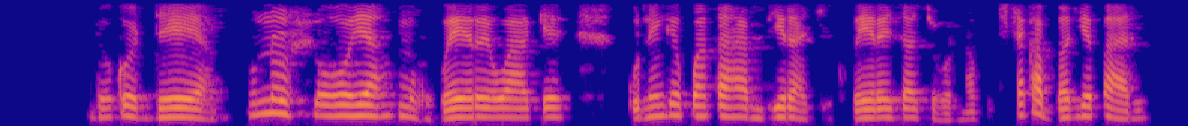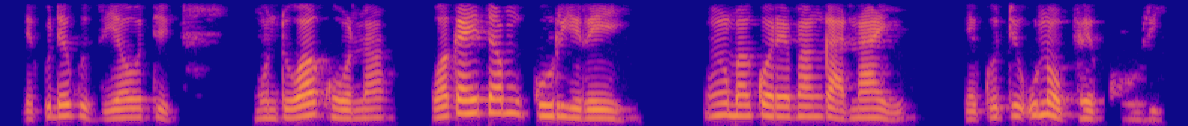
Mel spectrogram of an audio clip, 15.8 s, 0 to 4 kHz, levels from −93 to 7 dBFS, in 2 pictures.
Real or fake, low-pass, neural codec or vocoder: real; 3.6 kHz; none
